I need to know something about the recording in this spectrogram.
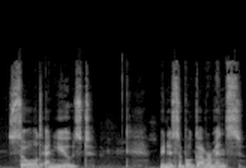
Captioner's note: speaking french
